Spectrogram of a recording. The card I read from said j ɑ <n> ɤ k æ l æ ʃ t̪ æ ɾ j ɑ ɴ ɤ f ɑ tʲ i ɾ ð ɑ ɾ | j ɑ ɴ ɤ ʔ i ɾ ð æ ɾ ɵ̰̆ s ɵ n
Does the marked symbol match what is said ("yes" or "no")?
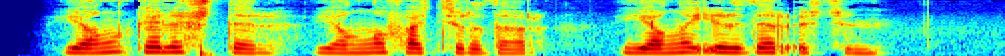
no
